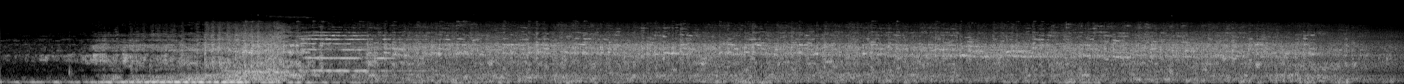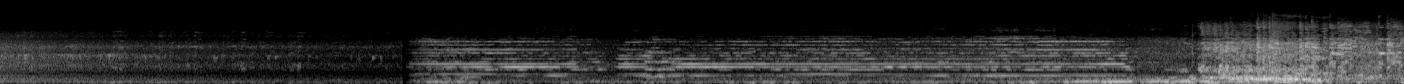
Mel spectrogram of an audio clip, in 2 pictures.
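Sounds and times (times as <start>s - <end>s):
train wheels clattering: 0.3s - 18.1s, 25.9s - 28.0s.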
